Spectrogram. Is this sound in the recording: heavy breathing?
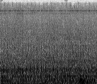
no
